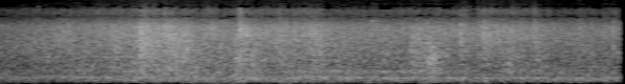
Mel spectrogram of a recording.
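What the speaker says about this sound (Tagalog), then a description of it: "Pero mukhang ito yung hangin talaga ng bagyo." Typhoon wind roaring steadily around a residential community, a loud broadband rush with slow surges, close to the microphone and without voices.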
